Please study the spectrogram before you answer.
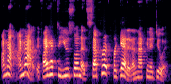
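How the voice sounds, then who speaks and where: A woman voicing a quietly defiant grown woman in a children's storybook, refusing firmly in plain words. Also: high-pitched, very animated, rapid-fire, exaggerated voice. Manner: firm, plain-spoken refusal.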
